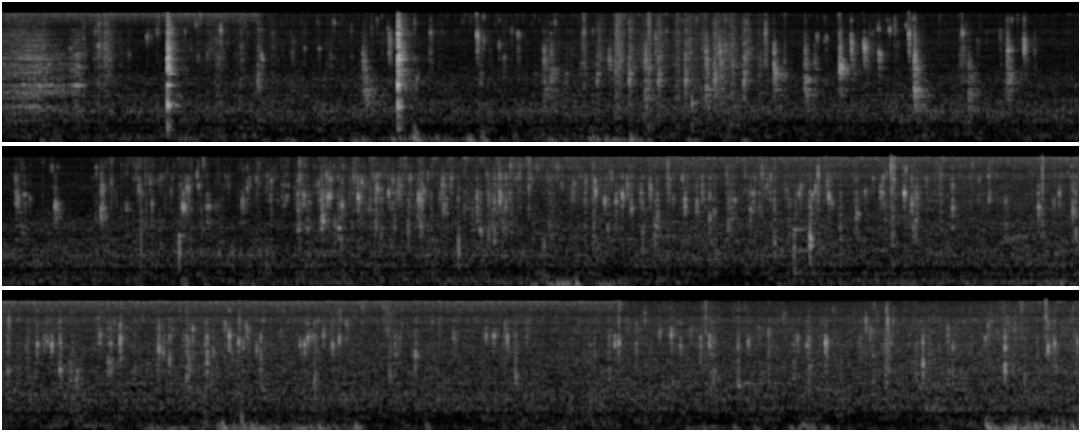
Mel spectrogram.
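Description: Once-fried potato fries dropped back into hot peanut oil in a deep fryer basket, sizzling and crackling steadily: the second fry that crisps and browns them.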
